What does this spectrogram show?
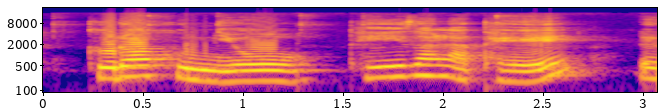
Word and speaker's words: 그렇군요: Các bạn có đây, về cách phát âm, các bạn có âm hờ và cờ kết hợp với nhau. Các bạn phát âm thành khờ và n các bạn nối lên thành nhiều. 그렇군요.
